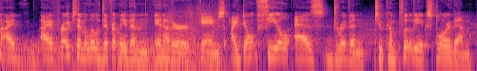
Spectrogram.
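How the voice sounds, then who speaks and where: A man's voice: fairly high pitch, a little hiss or hum. A man streaming a video game, thinking aloud in casual commentary and chatting with viewers using mild exclamations.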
